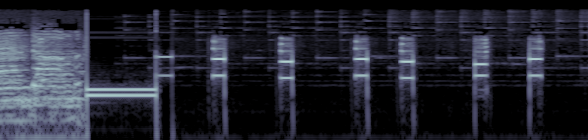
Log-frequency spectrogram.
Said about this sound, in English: Dialing at random.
